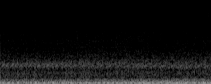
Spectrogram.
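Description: A steady low background rumble.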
